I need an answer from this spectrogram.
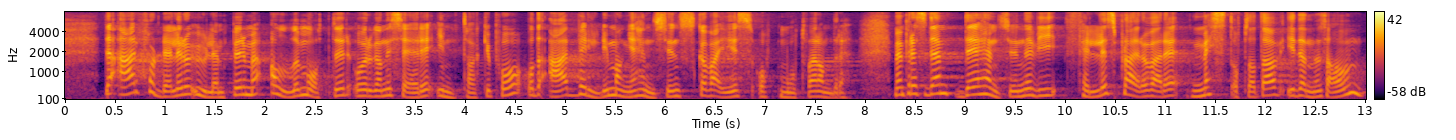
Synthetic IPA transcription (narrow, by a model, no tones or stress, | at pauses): d̪̥ɛʔæɾfɔɖeːləɾɔʉːlɛmpəɾmɛʔɑlːəmoːt̪əɾɔ̰ɔɾɡɑnɪseːɾəʔɪnt̪ʰɑːkəpʰɔɔd̪ɛʔæɾʋɛld̪ɪmɑŋːəɦɛnsyːnsɔskɑʋæɪəsɔpːmut̪ʰʋæɾɑnd̪ɾəmɛnpʰɾɛsɪd̪ɛnt̪d̪ɛɦɛnsyːnəʋɪ | fɛlːəspʰlæɪəɾɔʋæːɾəmɛst̪ɔp̚t̪ʰɑt̪ɑʋɪd̪ɛnːəsɑːlən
